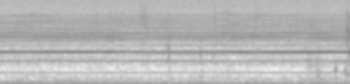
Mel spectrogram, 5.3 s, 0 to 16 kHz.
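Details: Panasonic AG-4700 S-VHS VCR (like NV-HS1000), at power-up: thin high steady whine, head drum motor overspeeding with E9 display before settling; boot fault persists after power supply and main board swap.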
